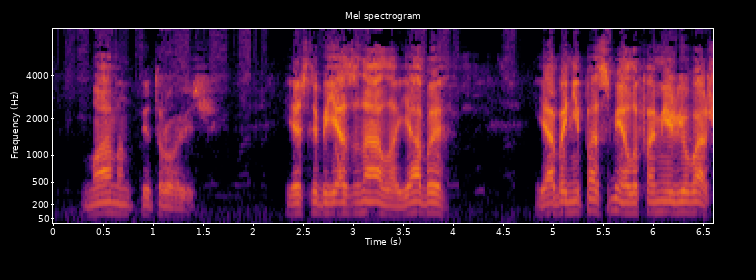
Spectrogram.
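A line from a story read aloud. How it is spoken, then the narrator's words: Muttering. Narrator (Russian): бормочет Дуня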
